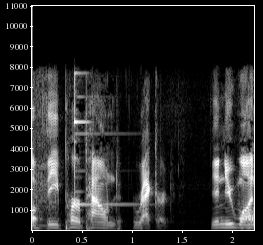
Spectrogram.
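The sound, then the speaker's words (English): A short, steady electronic beep signalling a win rings out at a constant pitch for under a second while people keep talking over it. “That little beep indicates that you won.”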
